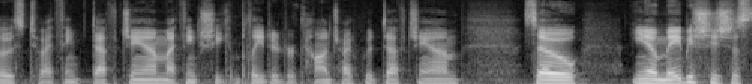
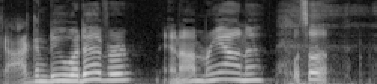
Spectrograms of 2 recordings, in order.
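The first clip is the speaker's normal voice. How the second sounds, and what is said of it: Imitates another person's voice. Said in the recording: “It's a good impression.”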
